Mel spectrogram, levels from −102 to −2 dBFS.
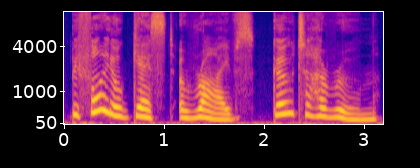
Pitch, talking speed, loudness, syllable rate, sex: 240 Hz, 150 wpm, -17 LUFS, 4.2 syllables/s, female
